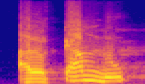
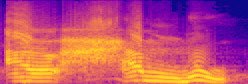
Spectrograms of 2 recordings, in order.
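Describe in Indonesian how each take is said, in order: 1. Konsonan setelah 'al' adalah bunyi k. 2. Konsonan setelah 'al' adalah bunyi h. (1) "jangan bacanya al-kamdu" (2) "bacanya alhamdu"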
